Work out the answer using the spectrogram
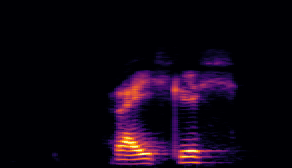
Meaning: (adjective) more than enough, abundant, copious, plentiful; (adverb) 1. abundantly, copiously 2. quite, rather, all too 3. more than, upwards of
- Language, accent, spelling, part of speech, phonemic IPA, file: German, Austria, reichlich, adjective / adverb, /ˈʁaɪ̯çlɪç/, De-at-reichlich.ogg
